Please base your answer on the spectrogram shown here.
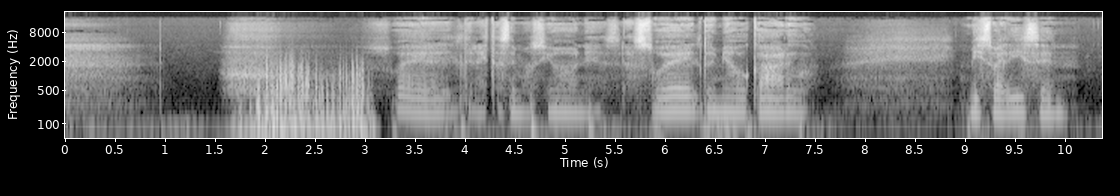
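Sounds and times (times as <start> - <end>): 
deep breathing, inhaling through nose, exhaling through mouth: 0.0 - 1.0, 1.6 - 3.1, 7.8 - 8.9
speech: 3.3 - 7.5, 9.0 - 10.1.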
